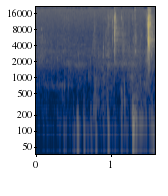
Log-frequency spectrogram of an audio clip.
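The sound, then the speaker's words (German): Sipping apple wine from a ribbed Gerippte glass: a few soft, low gulping thumps and a couple of sharp, bright mouth clicks, quiet and with no talk. “wir nehmen noch hier einen Schluck aus dem Gerippten. Probieren so. mal so, wie es in den meisten Fällen gemacht wird.”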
